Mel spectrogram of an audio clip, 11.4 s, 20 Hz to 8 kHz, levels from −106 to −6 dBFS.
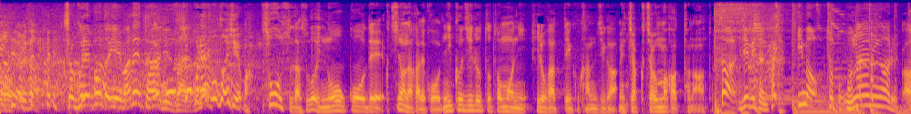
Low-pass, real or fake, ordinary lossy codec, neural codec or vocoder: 7.2 kHz; real; none; none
